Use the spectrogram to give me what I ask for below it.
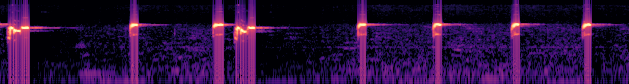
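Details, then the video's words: Sooty-headed bulbul, described as a female calling a male and used as a lure so a silent bulbul answers. Short bright chirping notes, about eight in six seconds at uneven gaps, some doubled with a quick downward slur, over a clean, quiet background. "Suara Burung Kutilang Selalu Dicari Buat Pancingan Jadikan Kutilang Diam Ikut Nyaut"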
